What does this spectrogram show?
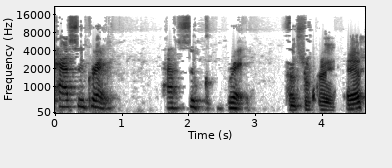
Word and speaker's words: pas sucré: Pas sucré. Everybody say pas sucré. Pas sucré. That's okay. As a pray. Pas sucré. All right. The T is pretty much kind of silent. The E is definitely silent.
